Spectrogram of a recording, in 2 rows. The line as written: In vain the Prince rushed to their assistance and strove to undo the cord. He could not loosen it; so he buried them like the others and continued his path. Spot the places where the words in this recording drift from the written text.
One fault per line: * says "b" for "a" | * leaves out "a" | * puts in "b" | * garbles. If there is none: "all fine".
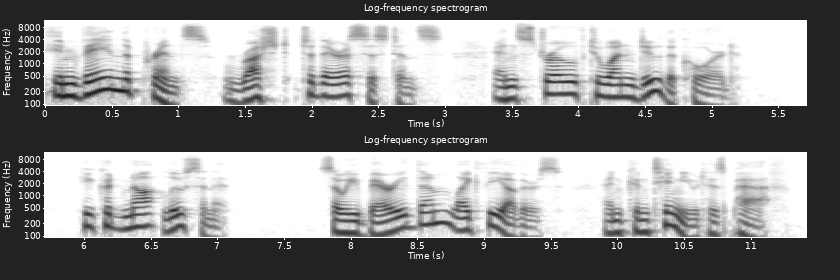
all fine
